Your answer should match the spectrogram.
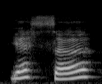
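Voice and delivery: a frightened satyr replying to the camp director; trembling. A narrator's reading. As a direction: answer scared of the boss. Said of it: "Grover trembled".

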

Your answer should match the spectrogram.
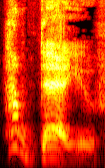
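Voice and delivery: loud, indignant outburst; furious. A narrator's reading. Innkeeper outraged at his wife's accusation, furious. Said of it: "Slade said furiously".

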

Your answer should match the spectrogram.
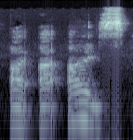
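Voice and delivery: I, I, ice built slowly from the vowel; sound split. Shown as a demonstration. Teacher building ice from its vowel. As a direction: say I twice then ice, slow. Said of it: "melting piece of ice".

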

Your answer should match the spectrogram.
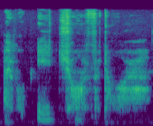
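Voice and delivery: whispered villain boasts; megalomaniac rant. Pretend. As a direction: hiss out evil plans.

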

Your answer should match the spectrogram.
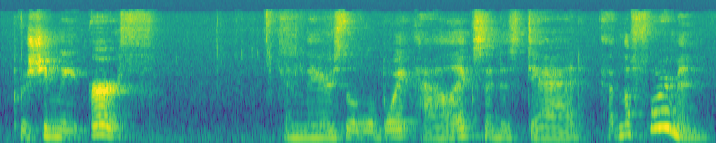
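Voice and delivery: plain reading voice

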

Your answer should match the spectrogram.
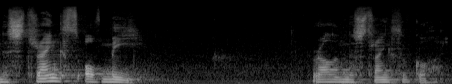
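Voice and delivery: low, soft prayerful voice; hushed prayer. Acted. Preacher closes the service praying softly to the Lord.

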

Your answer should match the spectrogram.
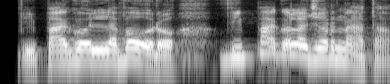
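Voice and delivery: high, emphatic offer; insistent. Acted. Don Lollò to Ziddima, insistent about paying for the work. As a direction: press the payment on him.

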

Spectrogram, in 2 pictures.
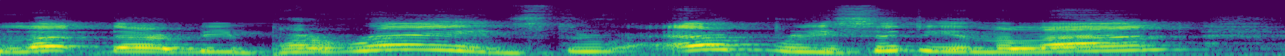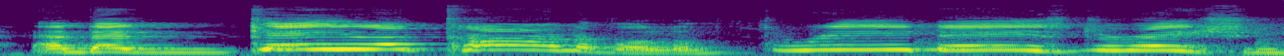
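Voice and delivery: high, festive announcing voice; Duke's grand decree. A narrator's reading. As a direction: declare the holiday with relish. Duke declares the holiday.

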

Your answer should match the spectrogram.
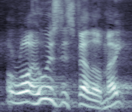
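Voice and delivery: put-on lightly done Australian accent; mock Australian accent. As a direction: ham up an Aussie bloke asking. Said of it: "That was Australian".

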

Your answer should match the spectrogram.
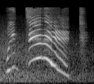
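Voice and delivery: high, bright cheer of triumph; excited cheer. Acted. Companion cheering after fixing the hub, excited.

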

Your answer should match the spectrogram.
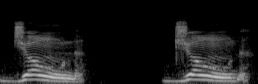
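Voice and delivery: normal talking voice

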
